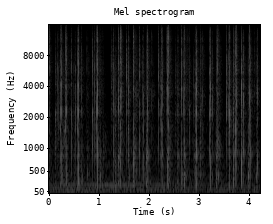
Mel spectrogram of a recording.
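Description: A small cylindrical tin canister with a vintage print and a gold lid, likely hollow, is held in both hands and tapped rapidly with long acrylic nails. The result is a quick, uneven stream of bright, crisp clicking taps that die away almost instantly, with little low end and a faint steady hum beneath the first half.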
